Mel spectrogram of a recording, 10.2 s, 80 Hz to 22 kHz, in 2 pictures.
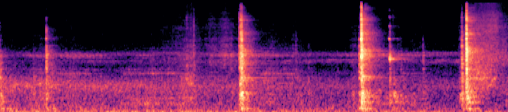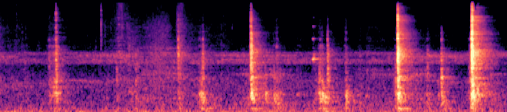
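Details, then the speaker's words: Honda CB125E rear drum brake after chain and sprocket replacement, adjuster nut over-tightened: irregular light scraping ticks as the wheel turns; shoes dragging from over-adjustment. "Now, you've gone too far if you can hear the brakes apply, because you'll actually hear them. They will start making noises like this."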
